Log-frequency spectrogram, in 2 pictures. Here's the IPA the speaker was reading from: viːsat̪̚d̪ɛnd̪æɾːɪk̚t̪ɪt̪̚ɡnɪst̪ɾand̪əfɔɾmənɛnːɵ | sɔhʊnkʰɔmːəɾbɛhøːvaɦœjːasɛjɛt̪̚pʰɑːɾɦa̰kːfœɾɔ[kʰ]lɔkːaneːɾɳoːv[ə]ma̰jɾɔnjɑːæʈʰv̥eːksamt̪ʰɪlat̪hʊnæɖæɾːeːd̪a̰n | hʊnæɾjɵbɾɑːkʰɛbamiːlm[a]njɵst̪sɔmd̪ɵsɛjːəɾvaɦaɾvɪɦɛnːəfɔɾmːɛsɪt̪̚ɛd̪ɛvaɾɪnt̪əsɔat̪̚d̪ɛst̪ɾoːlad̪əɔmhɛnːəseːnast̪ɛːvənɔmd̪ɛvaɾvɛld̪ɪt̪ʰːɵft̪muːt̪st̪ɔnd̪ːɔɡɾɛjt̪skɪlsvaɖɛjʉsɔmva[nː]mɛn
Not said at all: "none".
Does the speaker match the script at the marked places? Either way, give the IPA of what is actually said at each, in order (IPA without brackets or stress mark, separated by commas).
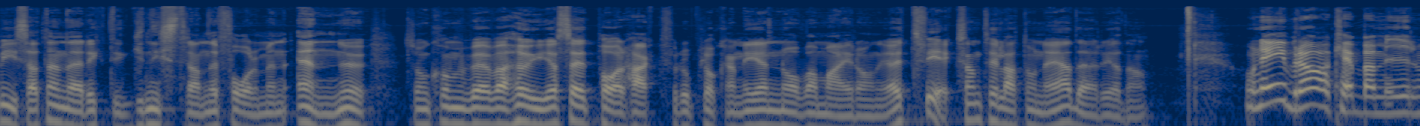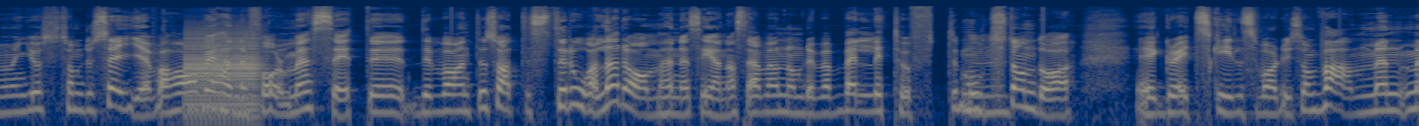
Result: pʰ, a, ɛ, nː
